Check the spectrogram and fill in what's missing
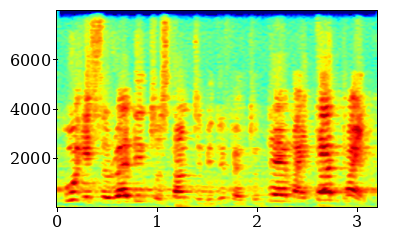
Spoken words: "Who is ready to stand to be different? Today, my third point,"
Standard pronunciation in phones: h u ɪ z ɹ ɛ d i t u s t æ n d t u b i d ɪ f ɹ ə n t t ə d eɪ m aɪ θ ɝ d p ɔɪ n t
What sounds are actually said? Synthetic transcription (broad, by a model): h u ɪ s ɹ ɛ d i t u s t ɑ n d t u b i d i f ɹ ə n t t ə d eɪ m aɪ t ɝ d p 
